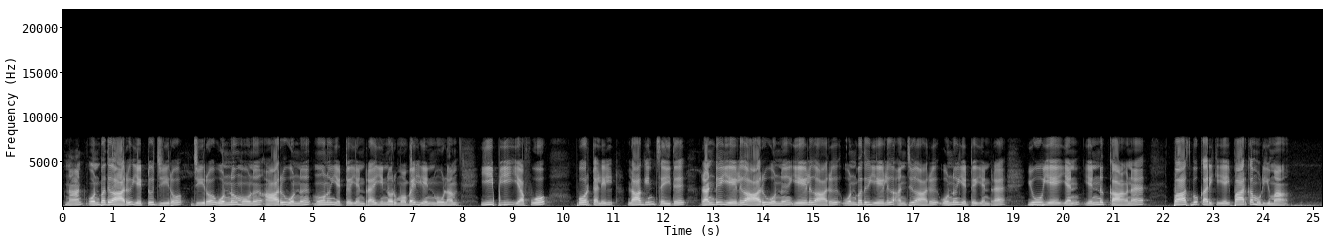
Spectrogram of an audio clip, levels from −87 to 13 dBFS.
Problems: none marked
